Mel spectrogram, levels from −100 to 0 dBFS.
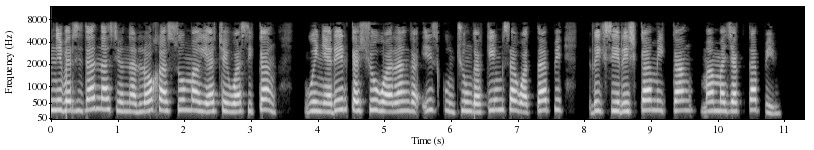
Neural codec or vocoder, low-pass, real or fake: none; 7.2 kHz; real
